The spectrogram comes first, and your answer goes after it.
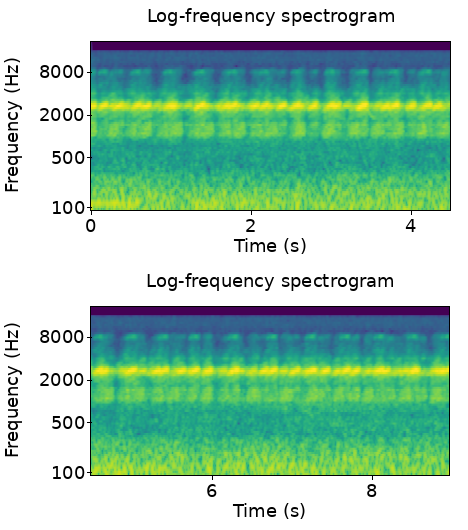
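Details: Rice paddy frogs calling as the fields are prepared for farming; dense, slightly uneven pulsed croaking in a bright high band, roughly two to three pulses each second, continuous throughout.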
